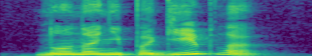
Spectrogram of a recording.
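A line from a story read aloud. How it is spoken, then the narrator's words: Exclamation. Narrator (Russian): воскликнул Вилли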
